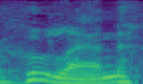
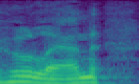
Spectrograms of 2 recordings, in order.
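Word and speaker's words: Hew Len: and it's actually Dr Hulen I've shortened it from E to Dr land but it's actually Dr hulland if you want to say his name correctly and Doctor Who lens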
